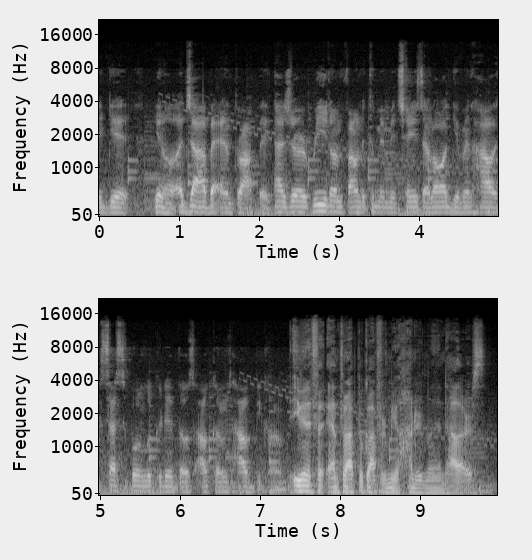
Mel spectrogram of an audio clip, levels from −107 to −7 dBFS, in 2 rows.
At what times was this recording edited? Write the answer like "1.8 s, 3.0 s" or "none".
2.2 s, 7.2 s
